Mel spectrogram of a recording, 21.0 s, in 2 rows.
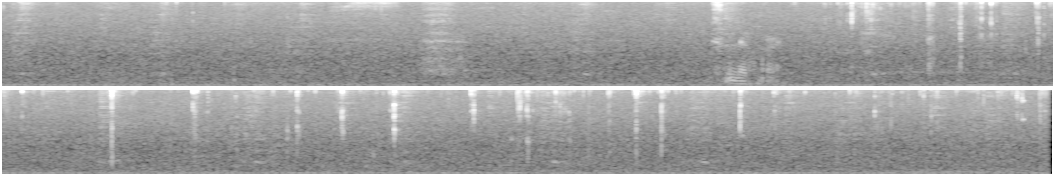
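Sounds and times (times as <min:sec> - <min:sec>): wet mouth clicks and smacks: 0:12.4 - 0:21.0.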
